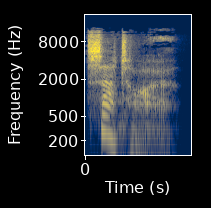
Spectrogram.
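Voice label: "satire", British English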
